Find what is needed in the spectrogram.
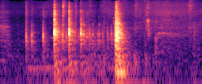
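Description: Handling noises at a desk: a series of light clicks and knocks as a small handheld whiteboard is laid down on the desktop and cards are picked up, the sharpest knock a little over a second in.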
